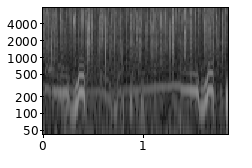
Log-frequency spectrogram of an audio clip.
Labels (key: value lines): label: biophony, cascading saw
recorder: SoundTrap 600 or HydroMoth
